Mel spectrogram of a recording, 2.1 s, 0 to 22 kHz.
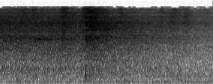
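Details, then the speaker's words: Hunter 6-inch Pro Spray pop-up spray body in a 100 PSI water surge test (two runs of 10 cycles): sharp high screeching hiss as pressurised water rushes through the body, then fades; body survives all 20 cycles with no failure, normal surge. "Here's the 6-in Pro Spray going through the test. Wow, you can hear the screeching water as it's pushed through the body so"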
